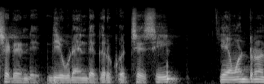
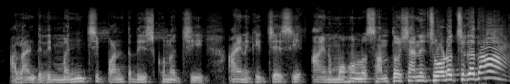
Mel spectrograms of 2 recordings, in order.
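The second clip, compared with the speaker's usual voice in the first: ordinary talk, nothing marked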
